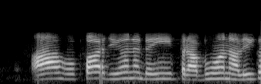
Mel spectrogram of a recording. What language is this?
Punjabi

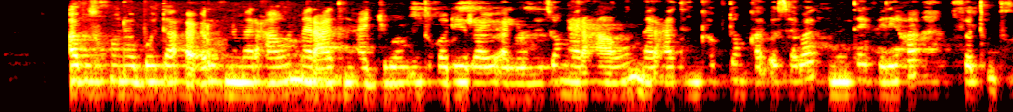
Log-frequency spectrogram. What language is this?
Tigrinya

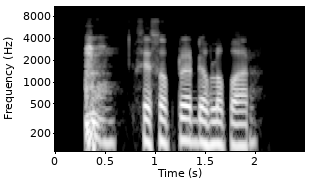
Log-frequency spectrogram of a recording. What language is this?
Santali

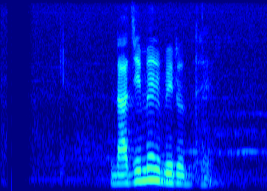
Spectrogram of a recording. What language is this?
Bangla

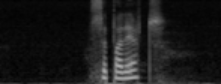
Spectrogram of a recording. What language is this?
Norwegian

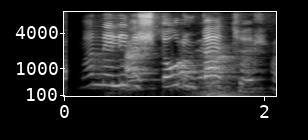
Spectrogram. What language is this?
Icelandic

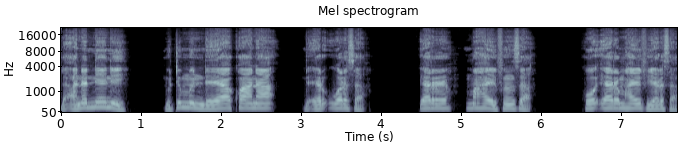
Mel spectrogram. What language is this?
Hausa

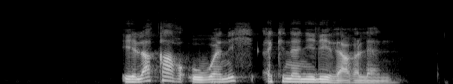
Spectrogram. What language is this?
Kabyle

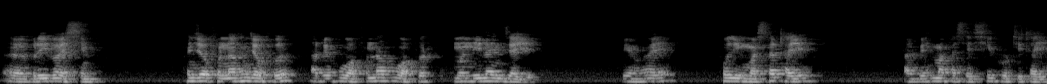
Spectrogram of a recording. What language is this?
Bodo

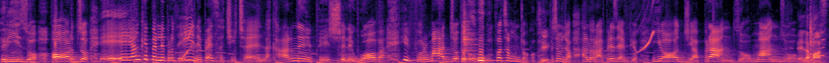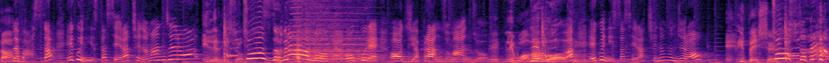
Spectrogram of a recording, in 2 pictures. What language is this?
Italian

